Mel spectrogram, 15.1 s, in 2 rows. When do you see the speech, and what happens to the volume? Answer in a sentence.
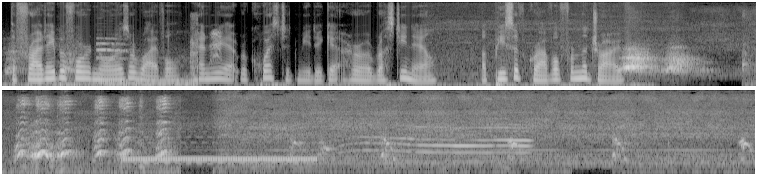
The speech can be heard from 0.0 to 6.4 s, getting quieter then louder.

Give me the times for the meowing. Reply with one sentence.
The meowing can be heard from 0.3 to 2.0 s and from 10.9 to 12.9 s.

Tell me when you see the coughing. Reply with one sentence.
The coughing can't be heard in this clip.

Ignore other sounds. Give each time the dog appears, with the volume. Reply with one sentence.
The dog can be heard briefly from 0.0 to 2.2 s; and from 6.2 to 15.0 s, getting quieter.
